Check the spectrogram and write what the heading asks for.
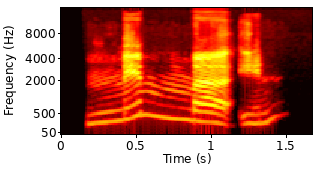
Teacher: They are considered as mutaqariban letters, such as in this example, mimma'in. Noon sakina is completely merged into letter meem. Idgham will be idgham kamil, and the gunna that you hear is from letter meem.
